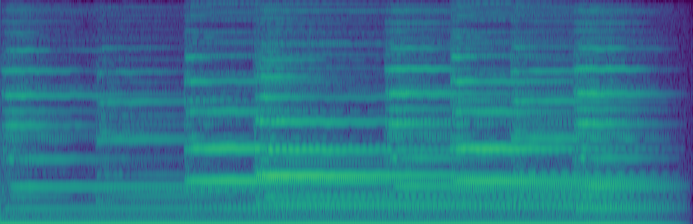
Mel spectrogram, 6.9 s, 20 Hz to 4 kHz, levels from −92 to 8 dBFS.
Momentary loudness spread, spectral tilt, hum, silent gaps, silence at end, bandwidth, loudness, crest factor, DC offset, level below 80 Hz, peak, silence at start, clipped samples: 12 LU; -9 dB/octave; none; none; 0 s; 4 kHz; -29 LUFS; 14 dB; 4%; -52 dBFS; -14 dBFS; 0 s; under 0.1%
